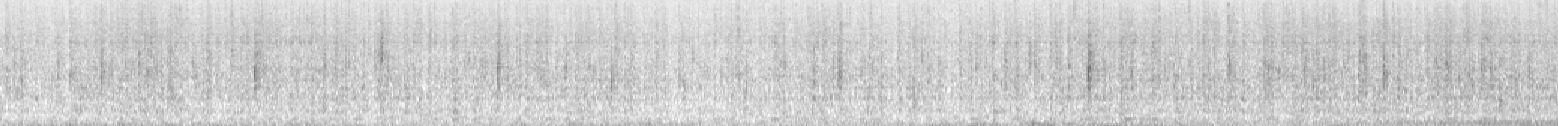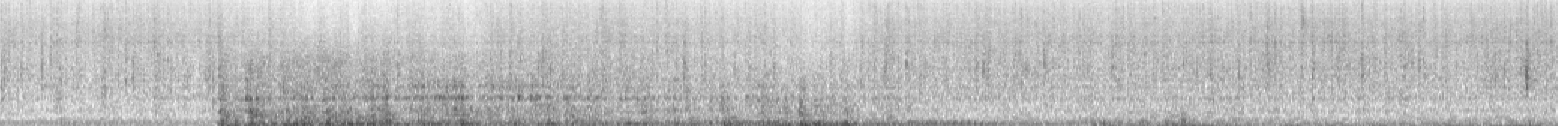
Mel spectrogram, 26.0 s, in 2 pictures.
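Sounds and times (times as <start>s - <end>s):
thunder: 14.8s - 24.9s.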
